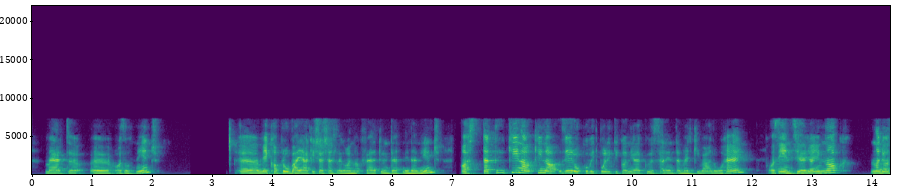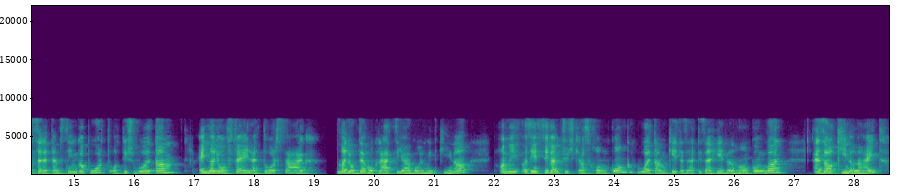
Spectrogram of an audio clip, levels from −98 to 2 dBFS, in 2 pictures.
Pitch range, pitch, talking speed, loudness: 180-230 Hz, 195 Hz, 120 wpm, -19 LUFS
